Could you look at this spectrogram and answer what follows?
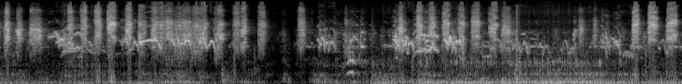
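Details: Australian budgerigars chattering in a breeding colony kept in a cage at home; dense overlapping scratchy chirps and squawks from many birds, with a brief quiet gap near the middle.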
